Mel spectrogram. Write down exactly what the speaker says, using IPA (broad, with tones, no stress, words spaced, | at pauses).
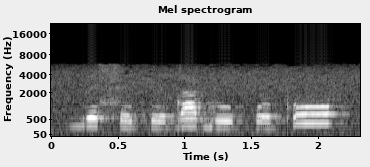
bɪ˧sɪ˩pɪ˩da˧ ɡu˩ pʊ˩kʼʊ˥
